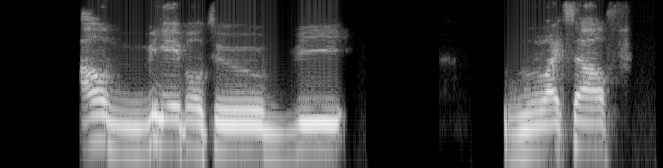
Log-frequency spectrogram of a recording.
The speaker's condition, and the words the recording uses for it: Stuttering. So if you are listening to this right now, your internet is working just fine.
